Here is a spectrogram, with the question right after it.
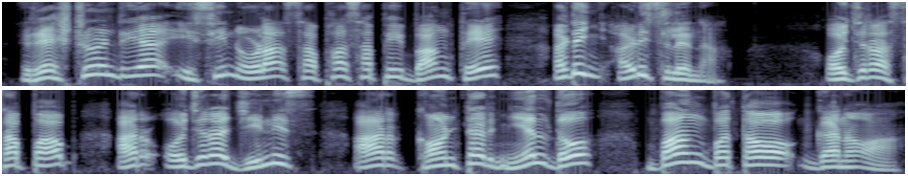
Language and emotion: Santali, angry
